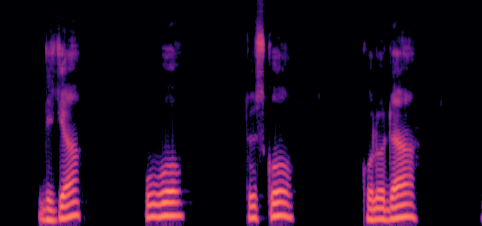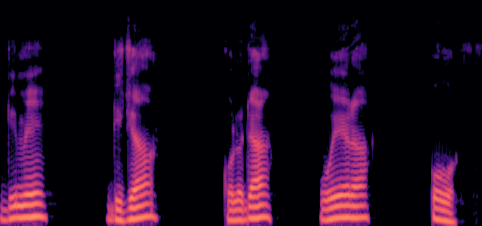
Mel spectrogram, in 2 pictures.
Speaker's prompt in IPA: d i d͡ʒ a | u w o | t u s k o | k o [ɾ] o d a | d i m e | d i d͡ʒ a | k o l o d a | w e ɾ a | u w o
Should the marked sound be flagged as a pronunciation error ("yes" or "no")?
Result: yes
